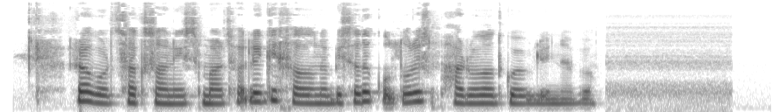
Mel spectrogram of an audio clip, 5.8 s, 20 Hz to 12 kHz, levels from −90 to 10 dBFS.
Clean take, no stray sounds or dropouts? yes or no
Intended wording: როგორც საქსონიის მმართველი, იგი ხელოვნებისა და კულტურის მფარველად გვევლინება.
yes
